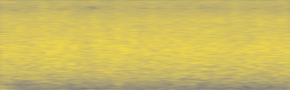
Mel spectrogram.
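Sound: crowd applause sound effect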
